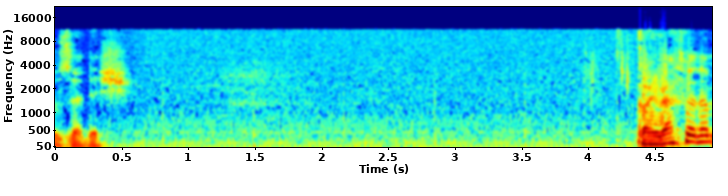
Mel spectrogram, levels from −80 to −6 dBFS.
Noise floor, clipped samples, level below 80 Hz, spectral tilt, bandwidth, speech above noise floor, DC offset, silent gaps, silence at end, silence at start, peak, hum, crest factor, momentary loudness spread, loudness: -32 dBFS; 0.1%; -34 dBFS; -5.5 dB/octave; 12 kHz; 22 dB; under 0.1%; none; 0 s; 0 s; 0 dBFS; none; 16 dB; 23 LU; -12 LUFS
